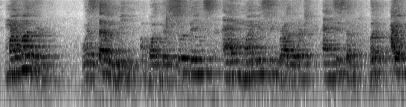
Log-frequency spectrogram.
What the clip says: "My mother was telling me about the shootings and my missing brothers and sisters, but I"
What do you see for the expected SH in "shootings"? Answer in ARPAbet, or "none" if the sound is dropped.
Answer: S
